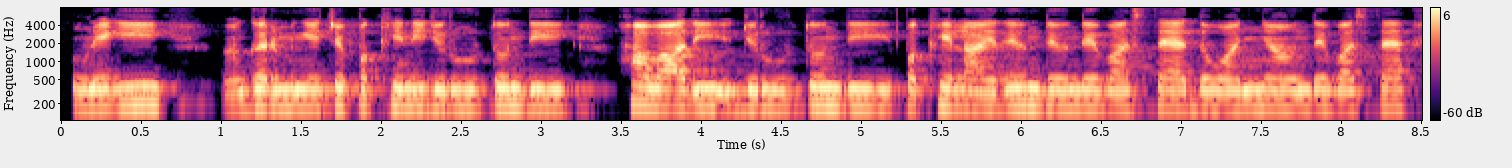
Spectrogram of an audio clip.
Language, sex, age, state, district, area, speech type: Dogri, female, 30-45, Jammu and Kashmir, Kathua, rural, spontaneous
